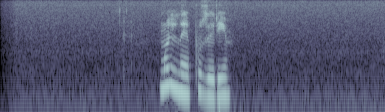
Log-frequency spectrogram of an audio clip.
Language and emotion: Russian, neutral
